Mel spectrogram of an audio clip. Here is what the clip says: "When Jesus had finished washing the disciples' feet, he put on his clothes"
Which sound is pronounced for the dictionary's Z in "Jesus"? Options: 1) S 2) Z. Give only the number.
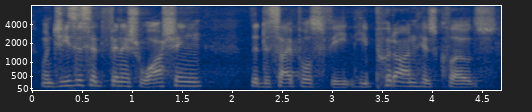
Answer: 2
